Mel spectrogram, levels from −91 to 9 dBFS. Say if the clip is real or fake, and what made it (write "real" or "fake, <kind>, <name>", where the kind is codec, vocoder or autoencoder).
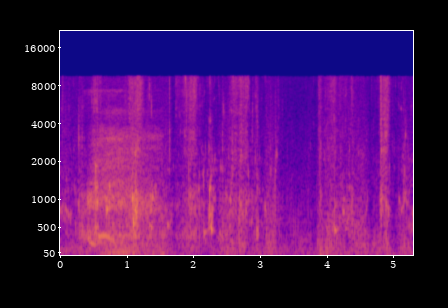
real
